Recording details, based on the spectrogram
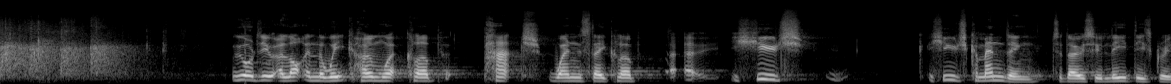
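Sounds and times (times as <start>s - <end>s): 
crowd of people applauding: 0.0s - 1.7s
speech: 2.3s - 8.5s, 9.3s - 11.7s.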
